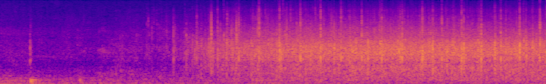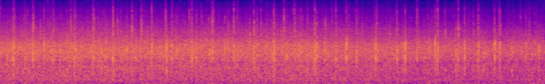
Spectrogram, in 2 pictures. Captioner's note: applause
